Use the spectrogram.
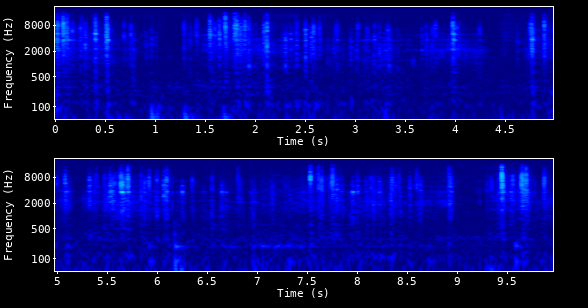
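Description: Fingertips and long nails rapidly push the colored wooden beads along the metal rods of a large wooden-framed abacus so they clack together. The result is a quiet, steady stream of quick, dry, bright clicks that die away almost instantly, with little low end.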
